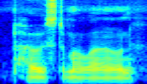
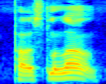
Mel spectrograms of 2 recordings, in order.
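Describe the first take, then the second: First: Said in the usual way. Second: Hammed-up announcer tag line, louder; mock ad sign-off. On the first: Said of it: "Do your taxes with [name]". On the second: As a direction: punch the name like a cheesy ad ending.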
